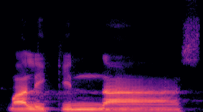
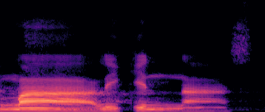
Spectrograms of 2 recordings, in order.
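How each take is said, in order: First: The first vowel is kept short. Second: The first vowel is held long. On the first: The speaker calls it right. "semua sepakat bacanya pendek" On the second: The speaker calls it wrong. "tidak boleh"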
